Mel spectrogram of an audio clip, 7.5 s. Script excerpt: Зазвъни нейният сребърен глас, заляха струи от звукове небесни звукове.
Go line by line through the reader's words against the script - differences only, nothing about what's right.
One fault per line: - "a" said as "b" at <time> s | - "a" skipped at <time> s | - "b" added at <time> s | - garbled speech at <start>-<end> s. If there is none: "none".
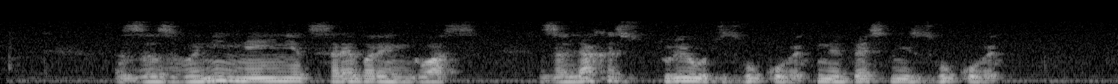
none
